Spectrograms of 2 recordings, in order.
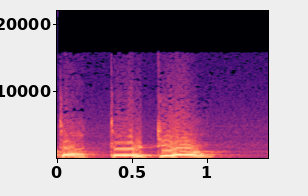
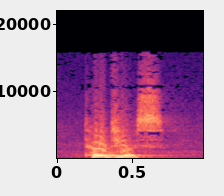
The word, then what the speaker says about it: Tertius: There's another guy called Tertio. How do you pronounce it? Tertio? How do you pronounce it? Tertius.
